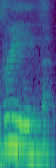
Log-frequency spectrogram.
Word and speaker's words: breathe: If I add an E to this word, it becomes breathe, and the TH changes.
